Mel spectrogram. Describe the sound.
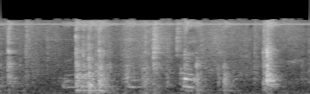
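A kitchen cupboard is opened and searched, with a few knocks and clatters of items being moved around inside, the loudest bursts near the start and end.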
